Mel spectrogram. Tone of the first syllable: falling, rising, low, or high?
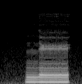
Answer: high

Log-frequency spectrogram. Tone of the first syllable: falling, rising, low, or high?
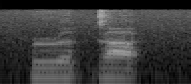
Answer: low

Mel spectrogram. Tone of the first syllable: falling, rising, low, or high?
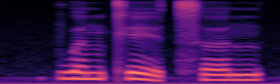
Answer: high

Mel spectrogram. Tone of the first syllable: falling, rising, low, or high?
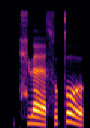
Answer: low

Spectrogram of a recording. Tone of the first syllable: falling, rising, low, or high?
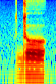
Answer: low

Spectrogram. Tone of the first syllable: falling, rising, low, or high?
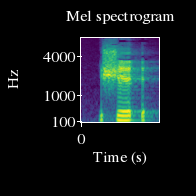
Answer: high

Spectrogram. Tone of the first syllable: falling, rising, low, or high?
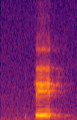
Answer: high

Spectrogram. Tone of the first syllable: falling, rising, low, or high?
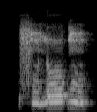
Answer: low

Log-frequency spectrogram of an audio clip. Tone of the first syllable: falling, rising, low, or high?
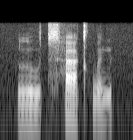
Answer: low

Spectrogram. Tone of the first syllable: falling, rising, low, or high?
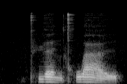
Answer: falling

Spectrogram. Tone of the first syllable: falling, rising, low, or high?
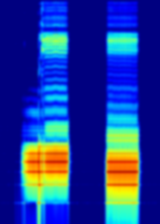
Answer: high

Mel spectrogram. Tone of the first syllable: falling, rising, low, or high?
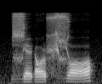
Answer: low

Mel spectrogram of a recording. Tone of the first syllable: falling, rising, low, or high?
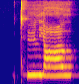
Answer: high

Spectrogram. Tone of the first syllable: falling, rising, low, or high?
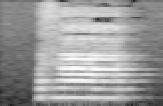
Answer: high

